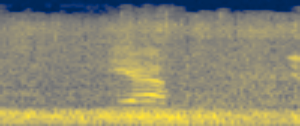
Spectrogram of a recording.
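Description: A person's voice briefly over a steady low engine hum.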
